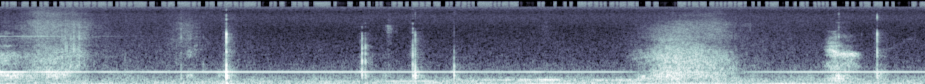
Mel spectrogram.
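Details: Simulated medical exam (ASMR role-play): struck tuning fork tone for a Rinne hearing test, held on the bony mastoid process behind the ear, then in front of the ear, until no longer heard.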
